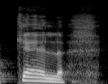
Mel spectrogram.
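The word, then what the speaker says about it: quelle: So let's agree on the fact that quel, whether it's masculine or quel, the feminine form as we have right now on our screen is pronounced exactly the same way.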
